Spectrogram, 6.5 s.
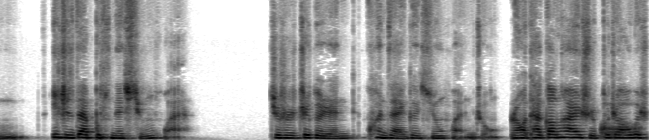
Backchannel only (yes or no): yes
